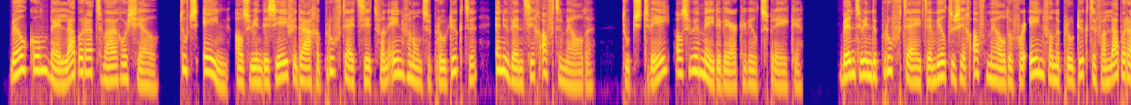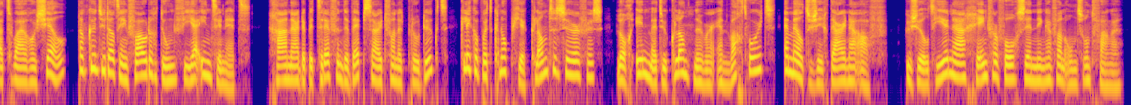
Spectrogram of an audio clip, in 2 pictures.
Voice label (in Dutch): Vrouw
